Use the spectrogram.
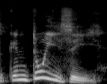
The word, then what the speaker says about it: Guendouzi: People want to say how I say the G bloke is Guendouzi. That's officially how you say it.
